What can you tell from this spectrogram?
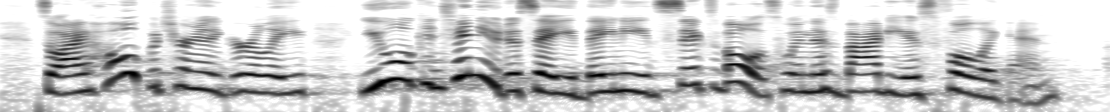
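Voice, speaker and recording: A woman speaks in a raised, projected voice with a high pitch. Her tone is bright and sharp, and her pitch swings very widely. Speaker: public commenter at city council meeting. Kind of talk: public comment speech. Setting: city council meeting. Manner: fast.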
